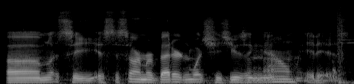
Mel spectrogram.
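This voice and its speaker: A man's voice: fairly low pitch, steady tone, fairly quick, vocal fry. A man streaming a role-playing game, casually thinking aloud and reading out game text as he plays.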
